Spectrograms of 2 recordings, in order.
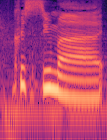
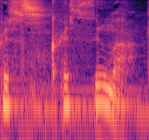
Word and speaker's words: Criciúma: Criciúma in Santa Catarina State. – Criciúma. – Criciúma. – How do you spell that? – C-R-I-C-I-U-M-A.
